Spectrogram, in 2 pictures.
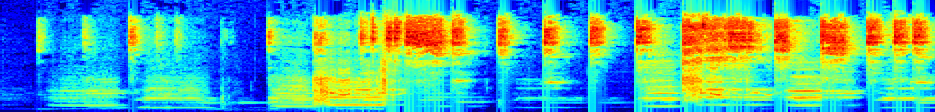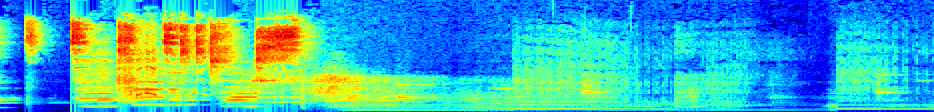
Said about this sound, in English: As much as anything, it's the way it's all distorted, and it sounds like someone playing loud music through a phone to you.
